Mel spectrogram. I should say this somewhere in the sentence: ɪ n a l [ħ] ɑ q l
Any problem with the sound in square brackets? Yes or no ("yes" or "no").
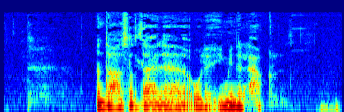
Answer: no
